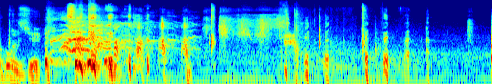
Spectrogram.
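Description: A man laughs heartily into a close microphone.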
